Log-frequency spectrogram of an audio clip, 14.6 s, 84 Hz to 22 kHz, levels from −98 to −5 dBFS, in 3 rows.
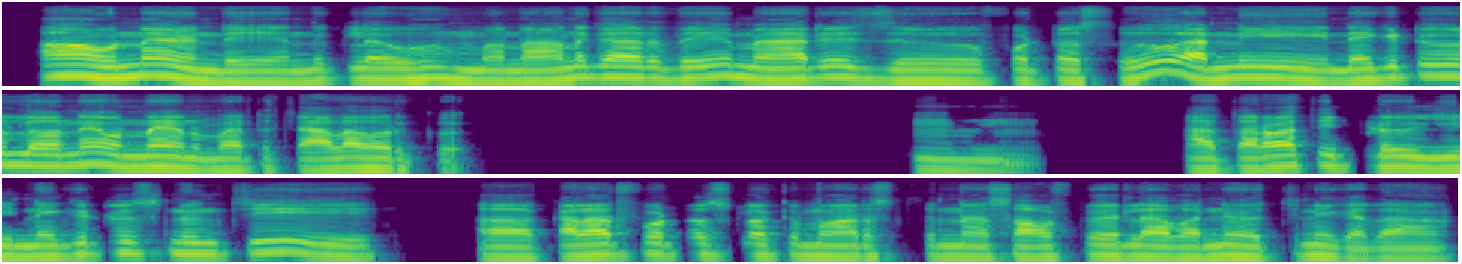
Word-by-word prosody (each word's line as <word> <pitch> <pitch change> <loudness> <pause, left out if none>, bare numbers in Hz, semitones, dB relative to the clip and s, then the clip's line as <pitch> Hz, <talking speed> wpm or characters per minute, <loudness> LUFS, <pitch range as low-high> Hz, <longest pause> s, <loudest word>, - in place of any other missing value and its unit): ఆ! - - +5 0.2
ఉన్నాయండి, 155 -9 +3
ఎందుకు 125 +3 -6
లేవు. 135 0 +1 0.2
మా 120 - -1
నాన్నగారిది 150 +3 +2 0.2
మ్యారేజు 140 -2 +2 0.3
ఫోటోసు 125 +2 -4 0.2
అన్నీ 150 +3 +2 0.3
నెగిటివ్‌లోనే 160 +3 +1
ఉన్నాయనమాట 125 -5 +2
చాలా 120 +3 +4
వరుకు. 115 -4 -5 1.5
హ్మ్. 110 - -9 0.6
ఆ - - +2
తర్వాత 140 +4 +3
ఇప్పుడు 140 0 -4 0.2
ఈ - - -1
నెగిటివ్స్ 150 +5 -4
నుంచీ 155 +2 -3 0.7
ఆహ్, 115 -1 +1
కలర్ 135 +2 +4
ఫోటోస్‌‌లోకి 140 -1 -4
మారుస్తున్న 125 0 -3
సాఫ్ట్‌వేర్‌లవన్నీ 120 0 0
ఒచ్చినియి 130 +1 -6
గదా! 105 0 -2
135 Hz, 110 wpm, -21 LUFS, 125-150 Hz, 1.5 s, ఆ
